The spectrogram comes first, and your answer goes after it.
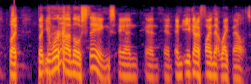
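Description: A man's plain, everyday voice at medium pitch, with ordinary pitch variation. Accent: American. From US Midwest, Chicago. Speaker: youth soccer coach and former pro player. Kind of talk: interview.

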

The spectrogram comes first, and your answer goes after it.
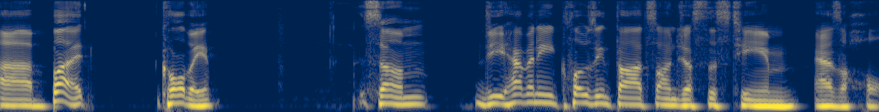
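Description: On a very clean recording with a silent background, a man talks fairly slowly with lively intonation. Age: 20s. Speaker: sports podcast host. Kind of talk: casual chat.

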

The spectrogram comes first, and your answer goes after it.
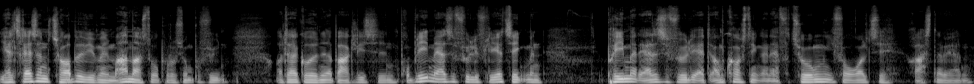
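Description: Here a man talks at a very fast pace. His pitch is fairly low, with ordinary variation. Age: 50s. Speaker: fruit grower. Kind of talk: casual interview.

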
